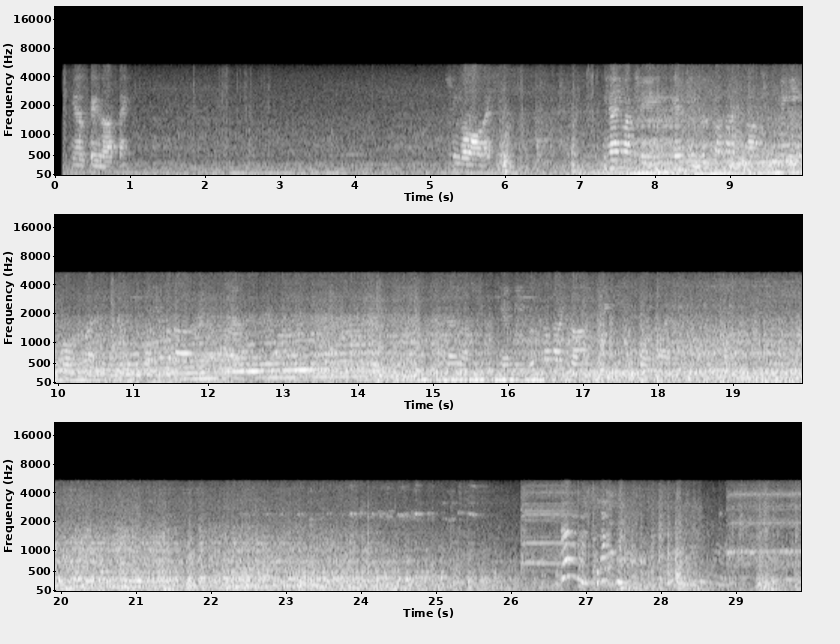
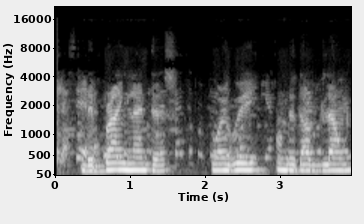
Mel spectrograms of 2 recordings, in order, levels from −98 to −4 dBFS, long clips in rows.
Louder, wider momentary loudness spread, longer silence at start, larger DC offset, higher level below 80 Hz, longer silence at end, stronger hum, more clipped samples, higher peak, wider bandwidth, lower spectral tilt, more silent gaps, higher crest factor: first, -14 LUFS vs -18 LUFS; first, 19 LU vs 10 LU; about the same, 0.1 s vs 0 s; neither; first, -26 dBFS vs -54 dBFS; about the same, 0 s vs 0 s; neither; neither; first, 0 dBFS vs -4 dBFS; first, 5.4 kHz vs 4.3 kHz; about the same, -9.5 dB/octave vs -10.5 dB/octave; neither; about the same, 14 dB vs 14 dB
